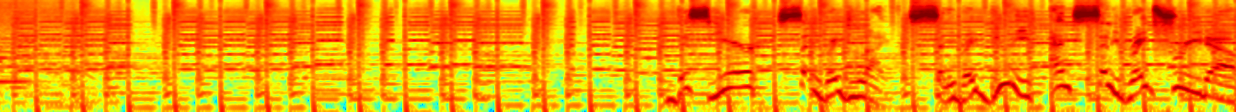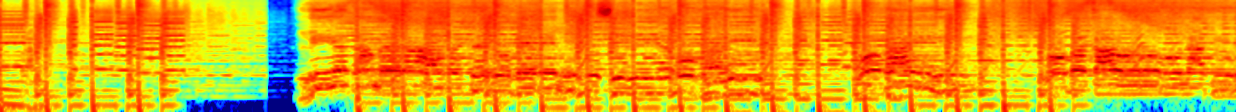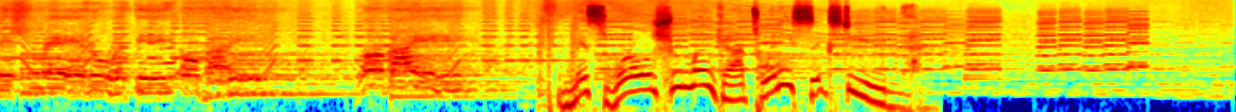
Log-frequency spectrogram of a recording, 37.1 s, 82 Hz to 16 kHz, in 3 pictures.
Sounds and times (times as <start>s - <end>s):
Afrobeat: 6.3s - 13.8s, 30.1s - 34.5s
Speech: 6.7s - 12.7s, 30.3s - 34.1s.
